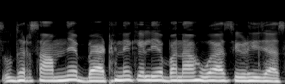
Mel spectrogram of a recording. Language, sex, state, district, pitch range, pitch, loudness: Hindi, male, Jharkhand, Garhwa, 165-185 Hz, 175 Hz, -10 LUFS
